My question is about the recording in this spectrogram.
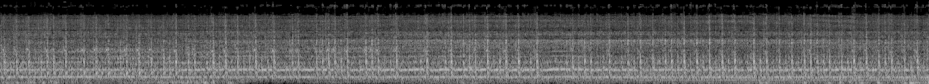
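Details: BMW N54 at idle: fast light ticking/knocking at about four a second over the engine hum. It follows a cylinder 1 misfire that seemed to stop after replacing that fuel injector. No check engine light; cause unknown.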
